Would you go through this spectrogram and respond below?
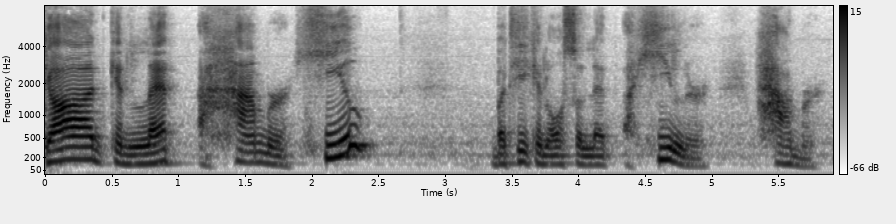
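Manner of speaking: very slow, low, deliberate, each word spaced out. Repeating the point so it sinks in with listeners, saying it very slowly. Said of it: "Let me say that again very slowly".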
